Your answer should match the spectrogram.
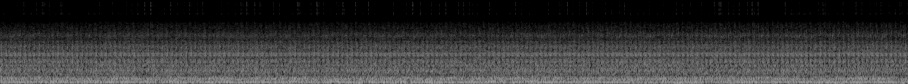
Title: Mistral square window exhaust fan bad bearings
